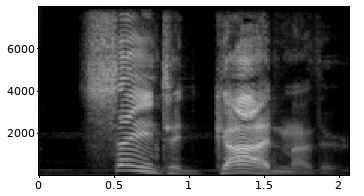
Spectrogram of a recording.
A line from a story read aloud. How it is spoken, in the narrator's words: cried Smith, breaking the silence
